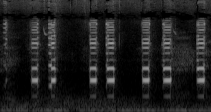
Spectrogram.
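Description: Nokta Makro Simplex metal detector giving short beeps, mostly in pairs, about four a second, as the coil is swung back and forth over a target. The signal jumps about, which could be a bottle cap, pull tab, foil or can slaw.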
